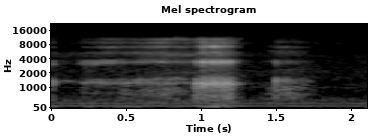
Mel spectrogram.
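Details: Snoring: one brief, rough inward snore of about a quarter second over a steady low room hum.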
